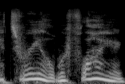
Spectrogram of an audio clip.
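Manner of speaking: high stage whisper full of wonder. Telling about her on the Peter Pan ride: imitating her half-whisper. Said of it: "I kept hearing her whispering".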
